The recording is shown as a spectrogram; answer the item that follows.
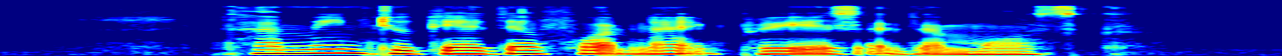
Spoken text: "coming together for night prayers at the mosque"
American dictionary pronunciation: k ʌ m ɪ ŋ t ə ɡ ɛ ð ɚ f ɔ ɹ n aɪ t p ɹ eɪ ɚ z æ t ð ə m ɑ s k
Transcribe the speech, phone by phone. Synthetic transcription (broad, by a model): k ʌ m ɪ ŋ t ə ɡ ɛ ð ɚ f ɔ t n aɪ t p ɹ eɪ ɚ s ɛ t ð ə m ɑ s k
